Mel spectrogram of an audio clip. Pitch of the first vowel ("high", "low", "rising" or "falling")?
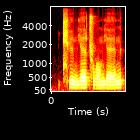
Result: falling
